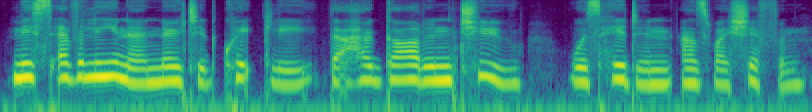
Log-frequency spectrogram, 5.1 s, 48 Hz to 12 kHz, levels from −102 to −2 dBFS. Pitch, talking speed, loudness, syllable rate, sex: 220 Hz, 155 wpm, -17 LUFS, 4.7 syllables/s, female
